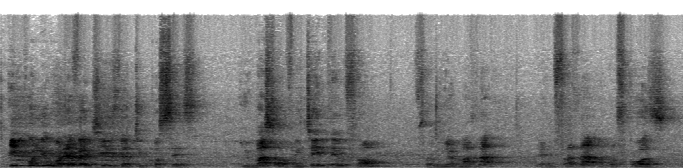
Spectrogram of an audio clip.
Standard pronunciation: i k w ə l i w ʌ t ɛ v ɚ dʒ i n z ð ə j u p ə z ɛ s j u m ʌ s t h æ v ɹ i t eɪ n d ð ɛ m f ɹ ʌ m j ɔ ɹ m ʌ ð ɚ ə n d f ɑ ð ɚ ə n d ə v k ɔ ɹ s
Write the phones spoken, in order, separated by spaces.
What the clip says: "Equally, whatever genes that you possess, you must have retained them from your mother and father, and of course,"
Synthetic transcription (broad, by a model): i k w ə l i w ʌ t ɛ v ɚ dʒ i z ð ə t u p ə s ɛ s j u m ʌ s t h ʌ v ɹ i t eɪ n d ð ɛ m f ɹ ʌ m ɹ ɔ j m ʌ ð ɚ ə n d f ɑ ð ɚ ə n d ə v k ɔ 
